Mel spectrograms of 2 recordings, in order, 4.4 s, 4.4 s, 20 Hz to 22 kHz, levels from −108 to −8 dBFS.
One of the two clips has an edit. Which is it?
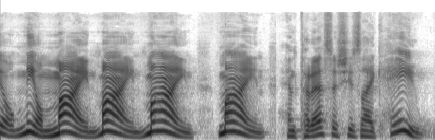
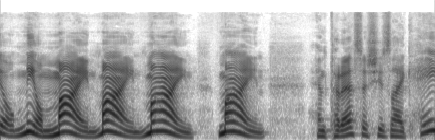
first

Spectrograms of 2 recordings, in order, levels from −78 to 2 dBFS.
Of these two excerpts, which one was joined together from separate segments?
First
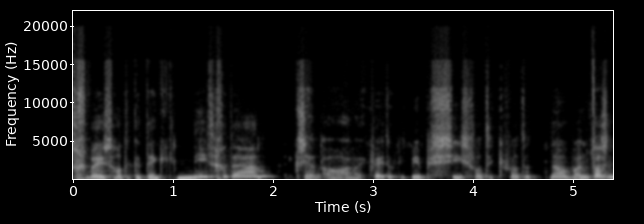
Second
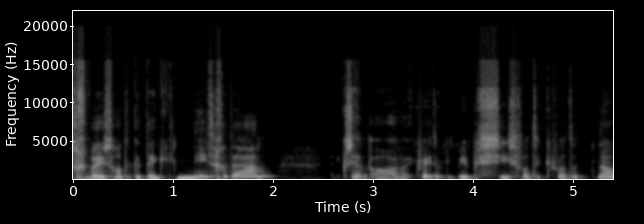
first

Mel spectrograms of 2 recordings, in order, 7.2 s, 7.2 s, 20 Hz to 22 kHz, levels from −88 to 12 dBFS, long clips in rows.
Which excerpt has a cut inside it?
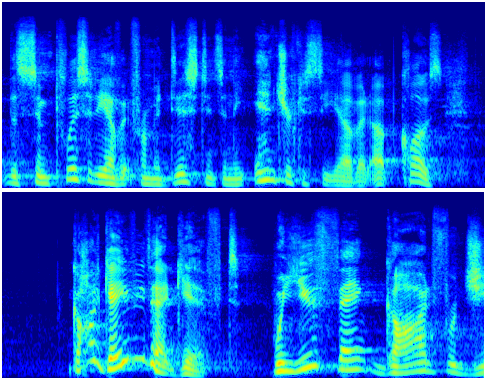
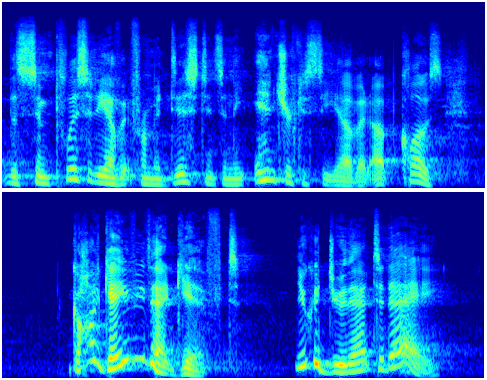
first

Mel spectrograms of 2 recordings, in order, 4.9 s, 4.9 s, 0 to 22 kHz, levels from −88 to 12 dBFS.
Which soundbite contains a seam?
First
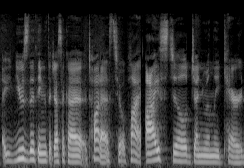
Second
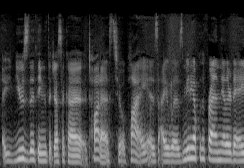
first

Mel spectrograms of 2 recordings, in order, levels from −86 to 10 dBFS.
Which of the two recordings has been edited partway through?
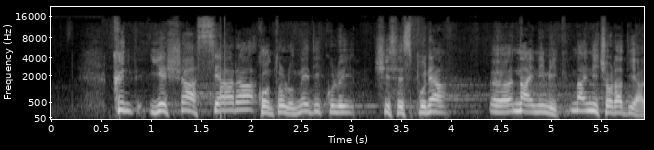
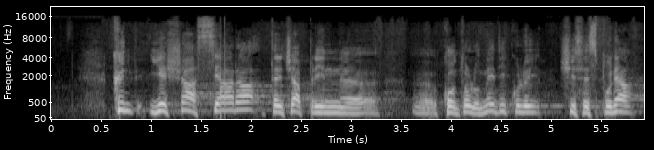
first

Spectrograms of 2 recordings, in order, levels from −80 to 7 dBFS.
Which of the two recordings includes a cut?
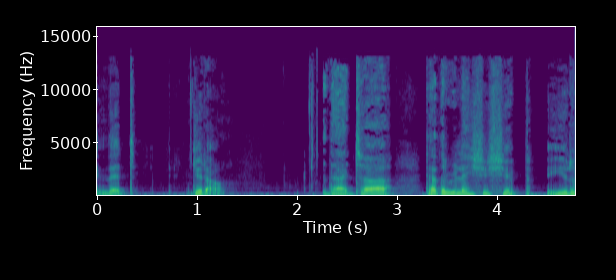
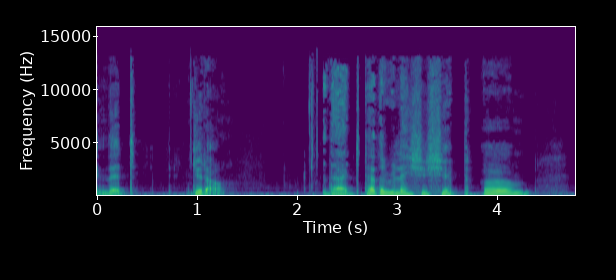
second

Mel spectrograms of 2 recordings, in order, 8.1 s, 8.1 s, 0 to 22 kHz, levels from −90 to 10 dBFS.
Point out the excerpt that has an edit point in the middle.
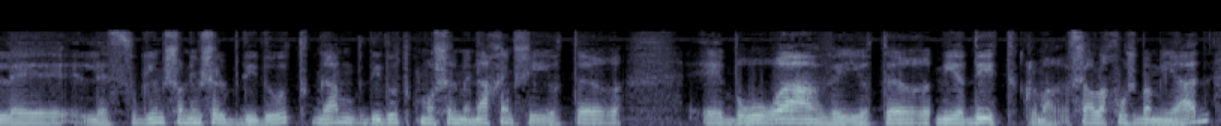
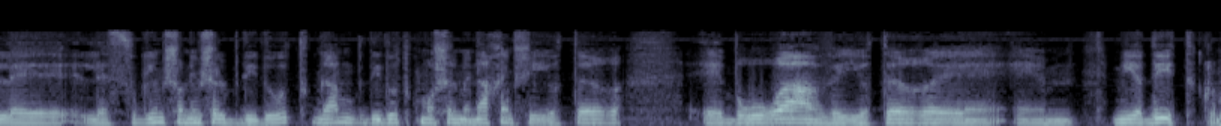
first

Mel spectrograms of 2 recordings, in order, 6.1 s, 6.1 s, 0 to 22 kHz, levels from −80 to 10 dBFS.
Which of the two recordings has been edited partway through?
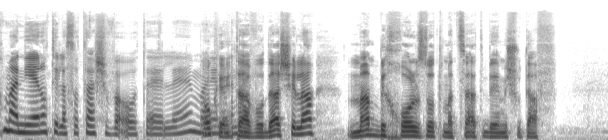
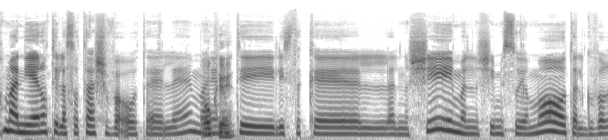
first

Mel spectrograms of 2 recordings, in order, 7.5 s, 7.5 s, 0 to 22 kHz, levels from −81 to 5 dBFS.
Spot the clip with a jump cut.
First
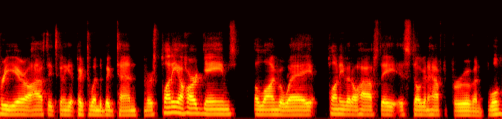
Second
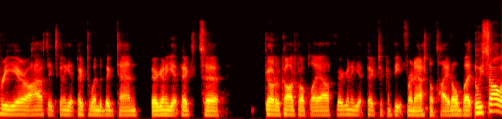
first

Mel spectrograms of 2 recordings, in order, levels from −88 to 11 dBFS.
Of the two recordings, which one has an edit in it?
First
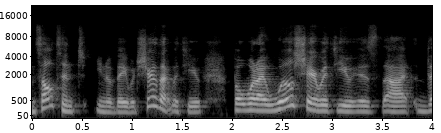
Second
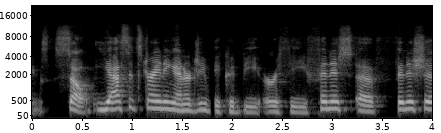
second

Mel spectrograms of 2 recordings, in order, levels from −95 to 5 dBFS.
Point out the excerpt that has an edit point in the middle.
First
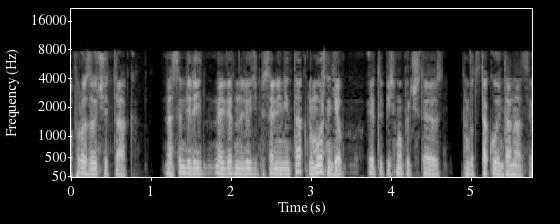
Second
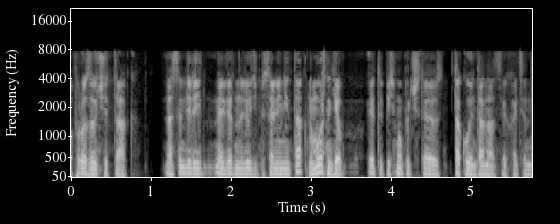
second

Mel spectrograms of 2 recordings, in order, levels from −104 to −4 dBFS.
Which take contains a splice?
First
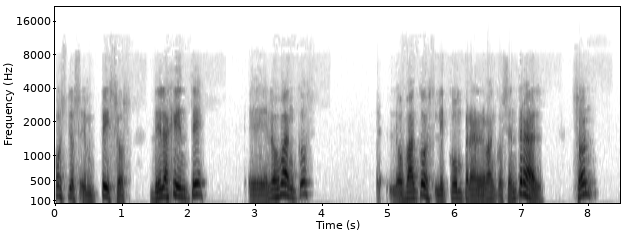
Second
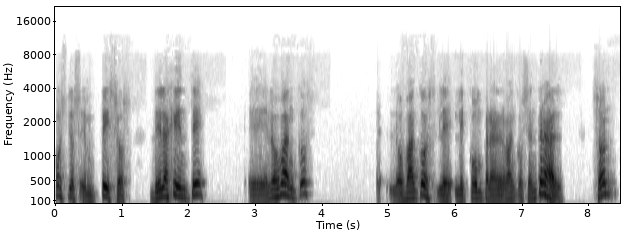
first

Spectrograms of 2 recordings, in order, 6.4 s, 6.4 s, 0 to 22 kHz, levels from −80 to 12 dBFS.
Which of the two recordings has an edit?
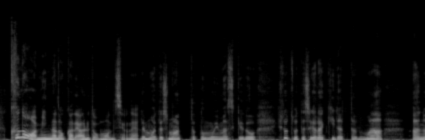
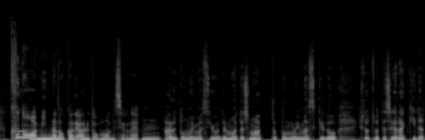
first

